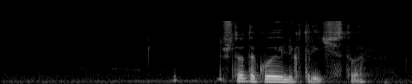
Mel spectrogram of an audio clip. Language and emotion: Russian, neutral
